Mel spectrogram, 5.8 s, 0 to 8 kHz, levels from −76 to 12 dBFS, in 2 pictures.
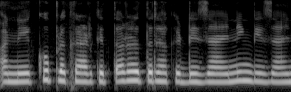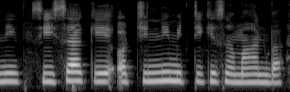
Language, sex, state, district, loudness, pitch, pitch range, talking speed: Bhojpuri, male, Bihar, Saran, -18 LUFS, 240 Hz, 235-255 Hz, 155 wpm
